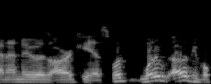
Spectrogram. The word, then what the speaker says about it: Arceus: The next game is Pokemon Legends Arceus, and that is how you say it. That is official from Nintendo, from all the Nintendo Directs. They pronounce it Arceus.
